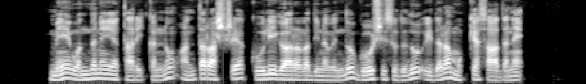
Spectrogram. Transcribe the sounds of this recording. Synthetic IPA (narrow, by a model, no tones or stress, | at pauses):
meːond̪ɐnɛjɐt̪aːɾiːkɐnːuʔɐnt̪ɐɾaːʂʈɾiːjɐkuːliɡaːɾɐɾɐd̪inɐʋe̞nd̪uɡʱoːʂisud̪ud̪uʔid̪ɐɾɐmukʰjɐsaːd̪ʱɐne̞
